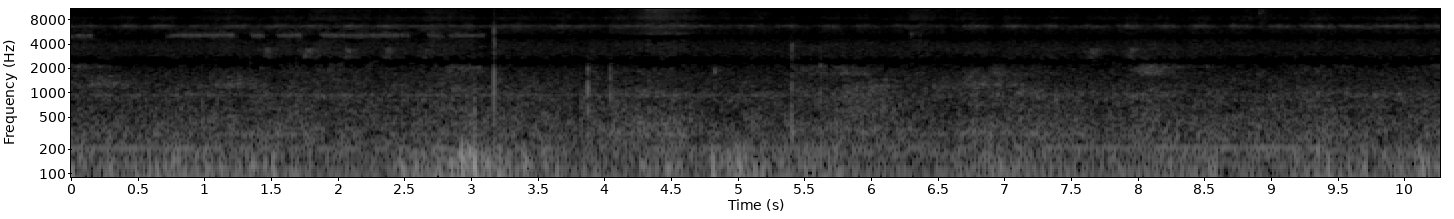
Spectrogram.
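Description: Faint outdoor ambience: a steady high-pitched insect drone over a low rumble, with a slightly louder bump about three seconds in.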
